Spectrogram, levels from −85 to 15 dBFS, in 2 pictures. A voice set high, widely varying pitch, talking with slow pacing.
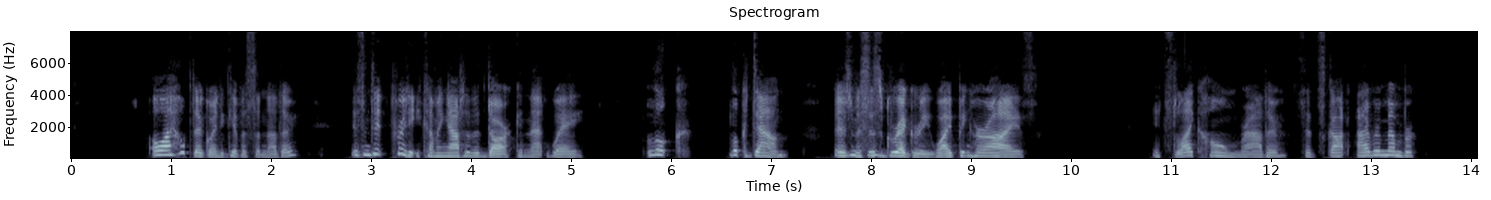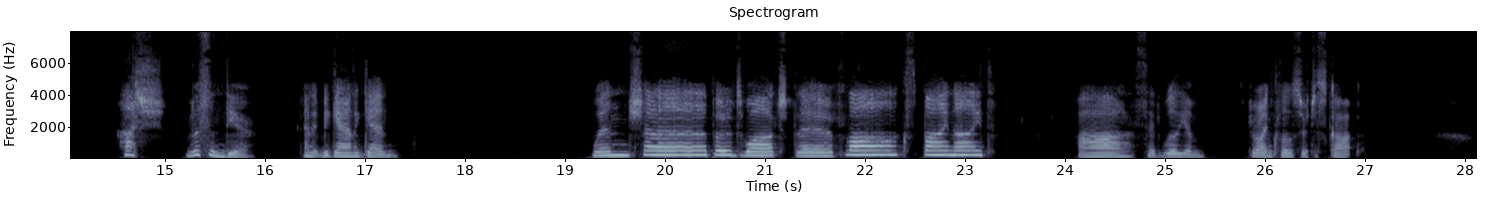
Yes: high, 205 Hz; wide, 5.7 semitones; slow, 130 wpm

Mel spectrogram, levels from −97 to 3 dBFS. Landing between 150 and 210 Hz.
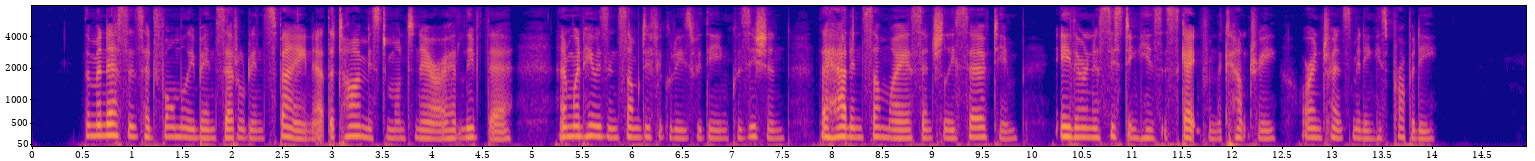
Yes: medium, 185 Hz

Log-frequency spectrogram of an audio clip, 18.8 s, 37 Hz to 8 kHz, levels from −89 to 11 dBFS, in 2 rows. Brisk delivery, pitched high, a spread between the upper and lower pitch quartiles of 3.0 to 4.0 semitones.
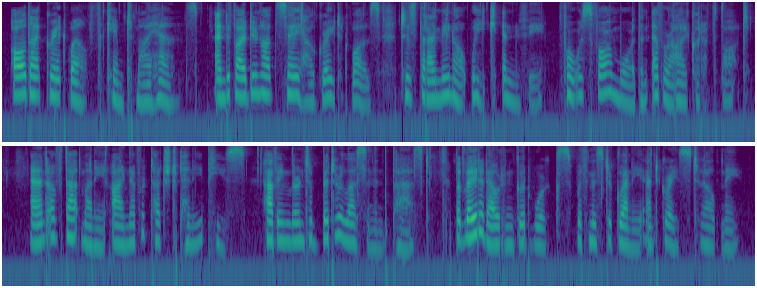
Yes: fast, 215 wpm; high, 200 Hz; average, 3.7 semitones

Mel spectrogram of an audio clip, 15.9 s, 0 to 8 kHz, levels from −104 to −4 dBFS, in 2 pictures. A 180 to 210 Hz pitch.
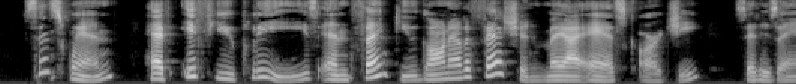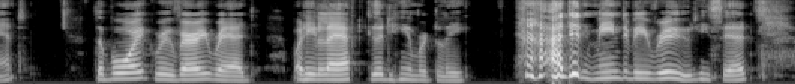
Yes: high, 190 Hz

